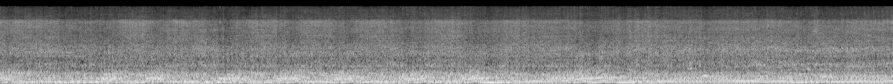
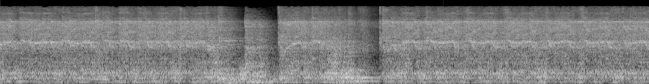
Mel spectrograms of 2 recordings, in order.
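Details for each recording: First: Kuba Valentino 50cc scooter after engine rebuild: starts on the first press, steady even drone with a quick regular beat and no knocks or rattles; normal healthy running. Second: Kuba Valentino 50cc scooter whose top speed has fallen from 70-80 to 50-60 km/h, with odd noises inside the engine: harsh raspy grinding over a labouring start with two brief dips. Cause: backed-out stator screws rubbing the flywheel.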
